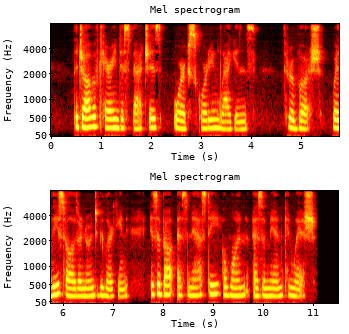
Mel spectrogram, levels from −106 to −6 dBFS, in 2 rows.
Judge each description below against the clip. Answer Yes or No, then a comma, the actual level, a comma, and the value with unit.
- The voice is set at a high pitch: Yes, high, 220 Hz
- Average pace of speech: Yes, average, 155 wpm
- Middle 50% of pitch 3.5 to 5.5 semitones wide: No, narrow, 2.4 semitones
